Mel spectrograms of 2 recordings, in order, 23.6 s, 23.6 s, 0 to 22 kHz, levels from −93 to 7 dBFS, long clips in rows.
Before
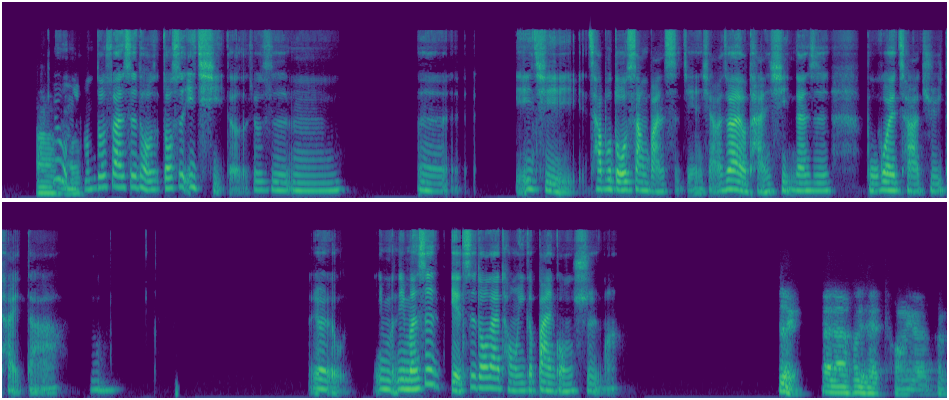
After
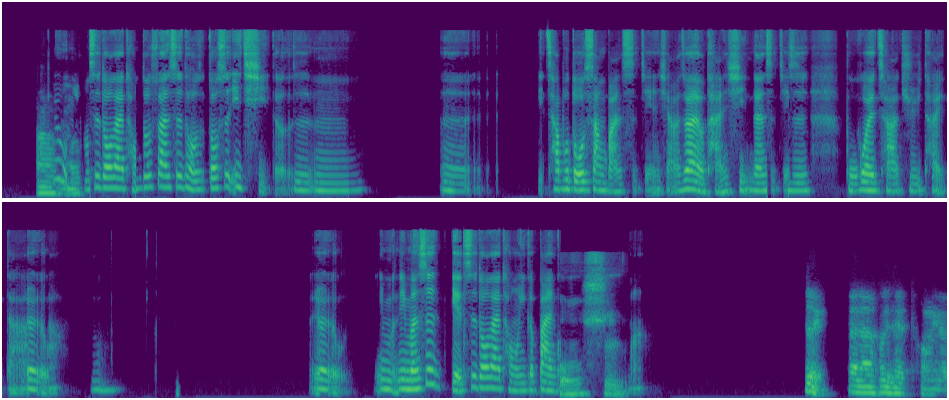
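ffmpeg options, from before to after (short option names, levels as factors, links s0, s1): -filter_complex "[0:a]asplit=13[s0][s1][s2][s3][s4][s5][s6][s7][s8][s9][s10][s11][s12];[s0]atrim=end=1.102[s13];[s1]atrim=start=17.608:end=18.182[s14];[s2]atrim=start=1.098:end=3.072[s15];[s3]atrim=start=3.358:end=4.052[s16];[s4]atrim=start=4.048:end=5.242,asetpts=PTS-STARTPTS,volume=0.335[s17];[s5]atrim=start=5.238:end=6.472[s18];[s6]atrim=start=7.278:end=10.092[s19];[s7]atrim=start=8.358:end=8.632[s20];[s8]atrim=start=10.088:end=12.392[s21];[s9]atrim=start=15.758:end=16.032[s22];[s10]atrim=start=12.388:end=18.784[s23];[s11]atrim=start=18.78:end=19.32,asetpts=PTS-STARTPTS,asetrate=27783,aresample=44100[s24];[s12]atrim=start=19.316[s25];[s13][s14]acrossfade=d=0.004:c1=hsin:c2=hsin[s26];[s26][s15]acrossfade=d=0.004:c1=hsin:c2=hsin[s27];[s27][s16]acrossfade=d=0.004:c1=hsin:c2=hsin[s28];[s28][s17]acrossfade=d=0.004:c1=hsin:c2=hsin[s29];[s29][s18]acrossfade=d=0.004:c1=hsin:c2=hsin[s30];[s30][s19]acrossfade=d=0.004:c1=hsin:c2=hsin[s31];[s31][s20]acrossfade=d=0.004:c1=hsin:c2=hsin[s32];[s32][s21]acrossfade=d=0.004:c1=hsin:c2=hsin[s33];[s33][s22]acrossfade=d=0.004:c1=hsin:c2=hsin[s34];[s34][s23]acrossfade=d=0.004:c1=hsin:c2=hsin[s35];[s35][s24]acrossfade=d=0.004:c1=hsin:c2=hsin[s36];[s36][s25]acrossfade=d=0.004:c1=hsin:c2=hsin"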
